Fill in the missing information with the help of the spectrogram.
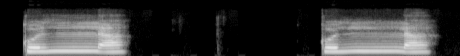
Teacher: you can hear that I'm not making that noon sakin sound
